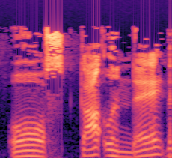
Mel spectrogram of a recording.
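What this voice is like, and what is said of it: Bad attempt at Scottish accent. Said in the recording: “That's not a Scottish accent... that horrible accent... my awful accent”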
